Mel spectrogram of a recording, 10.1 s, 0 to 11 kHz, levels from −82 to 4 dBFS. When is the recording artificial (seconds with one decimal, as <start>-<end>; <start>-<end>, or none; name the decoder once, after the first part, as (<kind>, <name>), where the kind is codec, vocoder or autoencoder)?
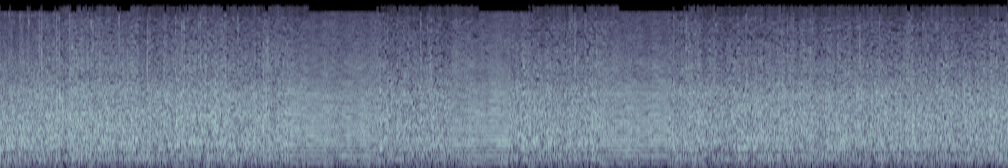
2.9-3.8 (vocoder, Vocos); 4.5-5.1; 6.0-6.7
